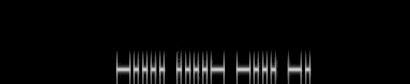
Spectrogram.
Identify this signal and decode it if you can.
Morse code, heard as a keyed tone, about 28 wpm, 700 Hz. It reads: 64BN
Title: All Cut Numbers - 4-Digit 28wpm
